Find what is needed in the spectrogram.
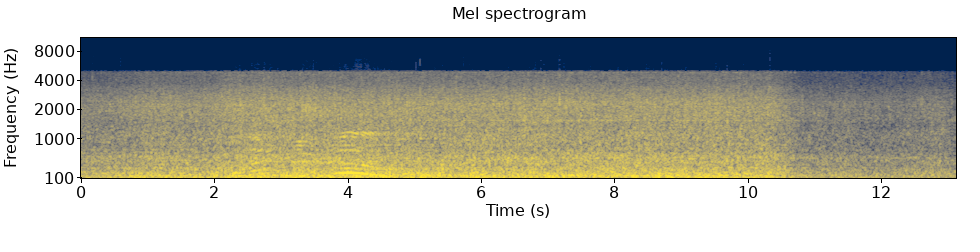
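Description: Water overflowing a full dam and pouring down its spillway: a steady rushing noise that drops off about ten and a half seconds in.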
